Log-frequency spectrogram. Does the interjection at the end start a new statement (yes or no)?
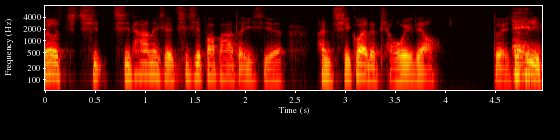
yes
